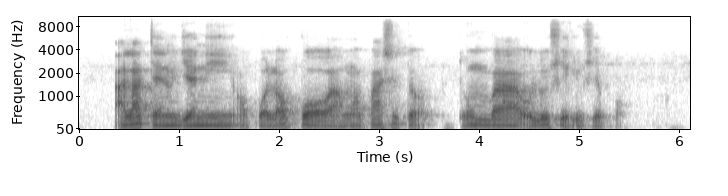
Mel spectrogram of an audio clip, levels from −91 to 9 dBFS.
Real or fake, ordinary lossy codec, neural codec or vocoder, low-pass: real; Opus, 16 kbps; none; 9.9 kHz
